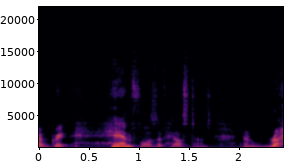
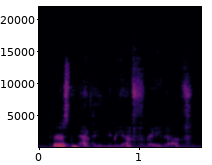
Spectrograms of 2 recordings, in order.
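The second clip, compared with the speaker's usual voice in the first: whisper; 9 dB quieter than usual. Acted. Whispered reply.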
